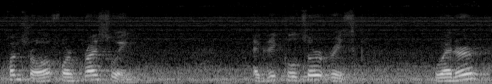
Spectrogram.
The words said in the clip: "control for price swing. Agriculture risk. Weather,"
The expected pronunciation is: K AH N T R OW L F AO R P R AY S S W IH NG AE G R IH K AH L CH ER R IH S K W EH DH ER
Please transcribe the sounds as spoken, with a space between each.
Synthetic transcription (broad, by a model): K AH N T R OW L F AO R P R AY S S W IH NG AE G R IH K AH L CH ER R IH S K W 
